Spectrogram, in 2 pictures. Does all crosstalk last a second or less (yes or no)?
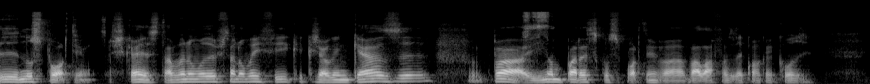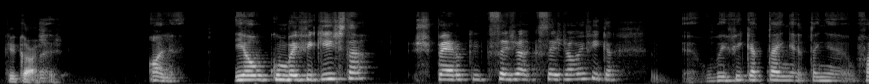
yes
